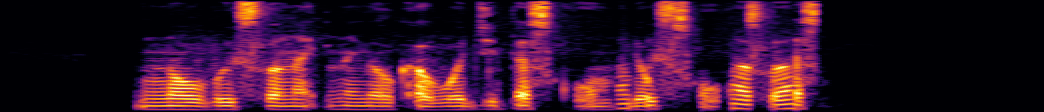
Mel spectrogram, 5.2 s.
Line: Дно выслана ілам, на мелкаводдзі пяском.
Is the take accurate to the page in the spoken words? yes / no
no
